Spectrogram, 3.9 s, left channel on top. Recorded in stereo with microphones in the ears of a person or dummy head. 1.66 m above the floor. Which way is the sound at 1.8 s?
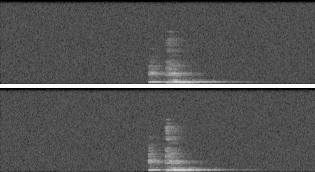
65° right (ahead or behind).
